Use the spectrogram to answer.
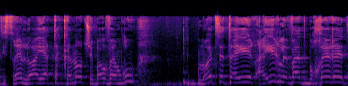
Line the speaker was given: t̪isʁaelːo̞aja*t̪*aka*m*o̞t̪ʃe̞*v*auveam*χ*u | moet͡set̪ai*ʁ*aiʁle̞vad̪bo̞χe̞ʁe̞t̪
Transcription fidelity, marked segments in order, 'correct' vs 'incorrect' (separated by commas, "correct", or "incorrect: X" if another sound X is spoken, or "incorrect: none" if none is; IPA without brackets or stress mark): correct, incorrect: n, incorrect: b, incorrect: ʁ, correct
